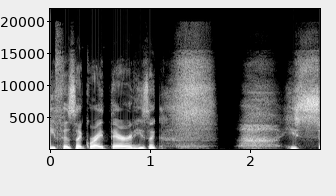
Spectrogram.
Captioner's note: hisses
